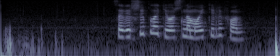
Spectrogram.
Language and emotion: Russian, neutral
